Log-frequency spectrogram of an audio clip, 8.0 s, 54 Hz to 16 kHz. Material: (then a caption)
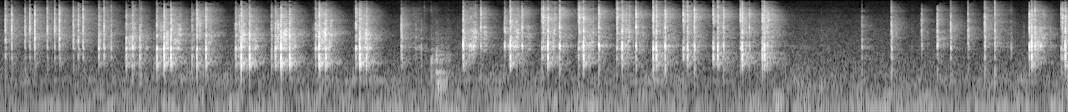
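Plastic. Long blue nails tap rapidly on the face and colored buttons of a black Xbox 360 controller made of hollow hard plastic. About forty bright, short clicks come in quick uneven bursts, with a brief pause near the six-second mark before the tapping resumes.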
